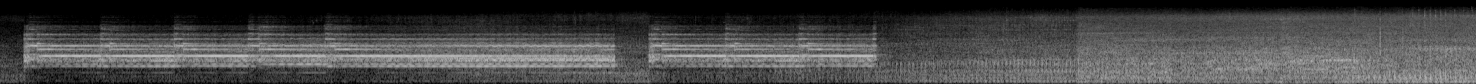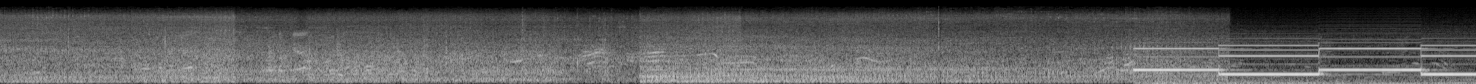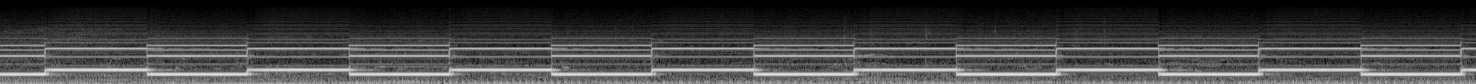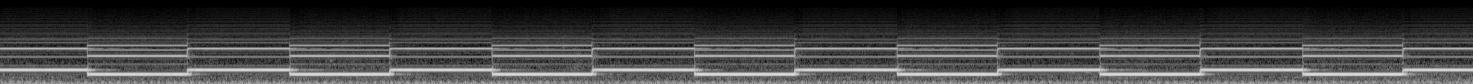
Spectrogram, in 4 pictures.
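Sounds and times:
level crossing two-tone alarm: 0.2 - 8.8, 26.1 - 59.0.

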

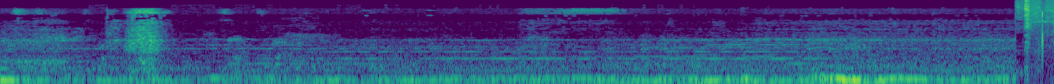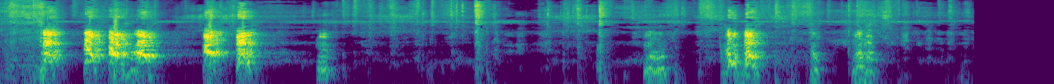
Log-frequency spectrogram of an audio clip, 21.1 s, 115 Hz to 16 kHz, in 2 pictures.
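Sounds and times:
dog barking: 10.9 - 14.0, 17.0 - 19.5.

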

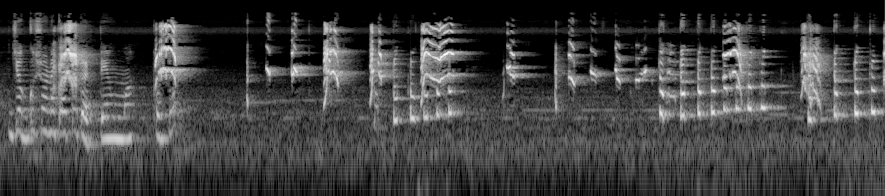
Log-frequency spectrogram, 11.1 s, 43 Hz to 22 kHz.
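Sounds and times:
parakeet chirping: 0.5 - 1.3, 1.9 - 11.0.

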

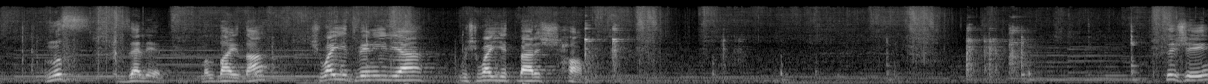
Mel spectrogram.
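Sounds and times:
onions sizzling in a pan: 0.0 - 12.0
spoon scraping a pan: 5.8 - 10.6.

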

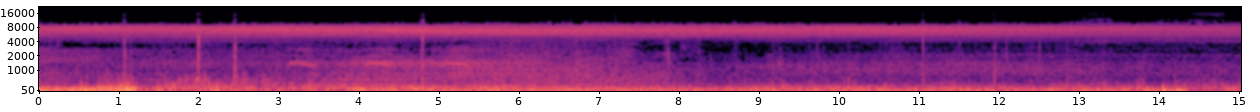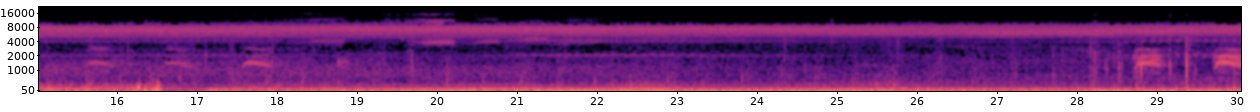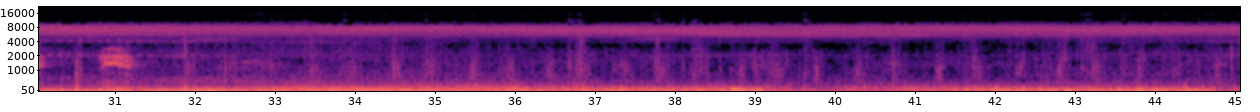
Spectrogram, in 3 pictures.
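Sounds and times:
cicadas shrilling: 0.0 - 45.0
crow cawing: 3.1 - 5.6, 16.6 - 17.0, 17.6 - 18.0, 28.7 - 30.2, 30.8 - 31.3.

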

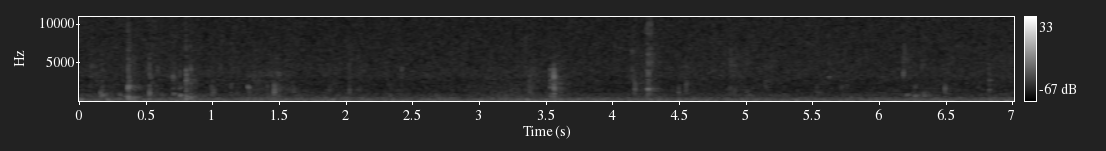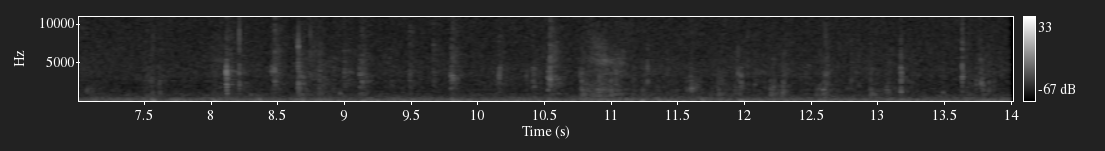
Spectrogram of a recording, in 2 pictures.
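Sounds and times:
dog claws clicking on wood floor: 8.1 - 14.0.

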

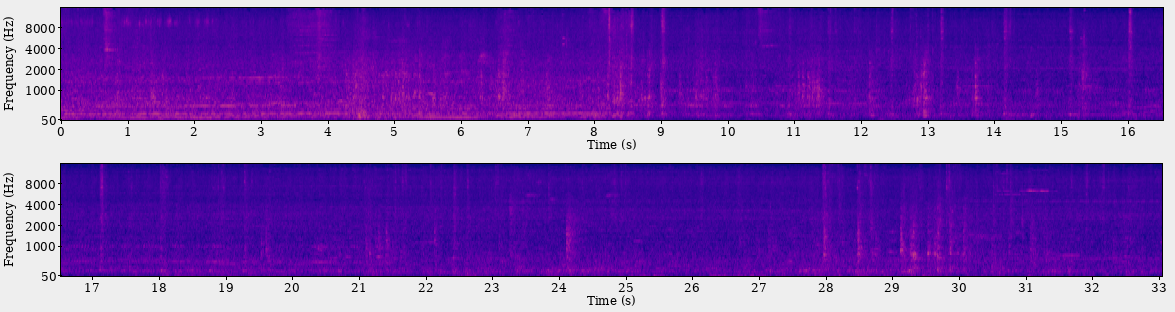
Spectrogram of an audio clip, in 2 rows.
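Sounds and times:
train motor hum: 0.0 - 23.4
wheels clicking over rail joints: 26.9 - 32.9.

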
